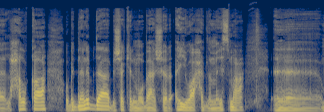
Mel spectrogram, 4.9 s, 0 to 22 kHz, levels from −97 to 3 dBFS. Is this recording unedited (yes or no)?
no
